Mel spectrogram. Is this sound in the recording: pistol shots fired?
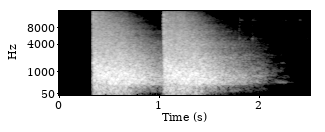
yes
